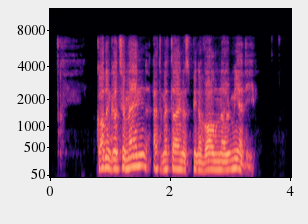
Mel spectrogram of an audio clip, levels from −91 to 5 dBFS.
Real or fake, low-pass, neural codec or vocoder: fake; 7.2 kHz; codec, 16 kHz, 4.8 kbps, FACodec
